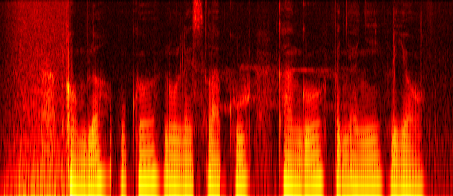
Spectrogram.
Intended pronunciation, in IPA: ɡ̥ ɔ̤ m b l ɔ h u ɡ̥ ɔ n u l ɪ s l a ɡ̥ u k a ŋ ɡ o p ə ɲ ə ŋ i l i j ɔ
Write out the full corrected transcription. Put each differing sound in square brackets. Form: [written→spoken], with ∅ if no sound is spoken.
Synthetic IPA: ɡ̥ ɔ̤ m b l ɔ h u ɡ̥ ɔ n u l ɪ s l a ɡ̥ u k a ŋ ɡ o p ə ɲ ə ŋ i l i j ɔ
